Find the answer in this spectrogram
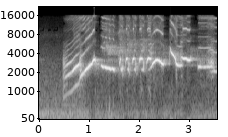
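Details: Oriental magpie-robin, played morning and evening to make birds keener to sing, opening with fast rising sweeps, then a rapid run of loud looping whistles and chattering notes, ending in a level whistle.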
